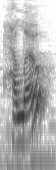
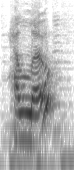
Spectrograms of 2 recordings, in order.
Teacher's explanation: hello like with a question intonation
